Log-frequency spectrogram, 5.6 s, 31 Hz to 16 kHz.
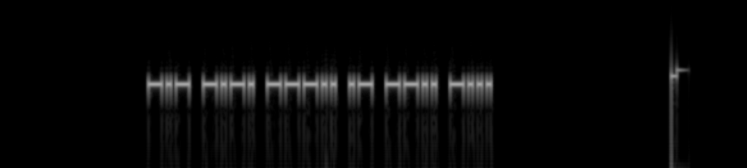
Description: Morse code, heard as a keyed tone, about 36 wpm, 700 Hz. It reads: KC8AZB
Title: USA Call Signs - 6 Characters - 4x Character Spacing - 35wpm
